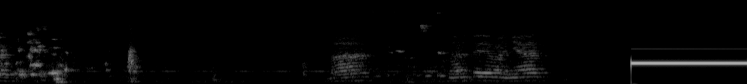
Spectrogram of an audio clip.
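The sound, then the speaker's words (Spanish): A seismic alert cuts in abruptly near the end as a loud, steady, high-pitched tone, after a stretch of brief speech and faint clatter. “Está sonando la alerta sísmica.”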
